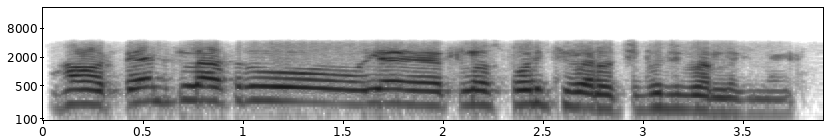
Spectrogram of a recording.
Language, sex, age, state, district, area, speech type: Odia, male, 45-60, Odisha, Nabarangpur, rural, conversation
